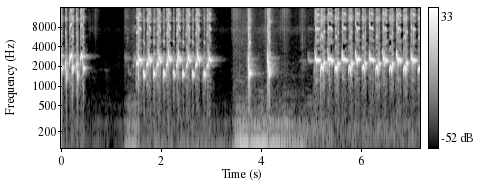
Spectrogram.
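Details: Sooty-headed bulbul lure song meant to make caged bulbuls sing, in long rapid bursts of bubbly chirped notes, three fast phrases separated by gaps, with a pause of low hum and two sharp clicks between.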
